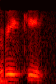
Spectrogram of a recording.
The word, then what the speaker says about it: Reiki: Am I pronouncing that right? Reiki? – Yes, you are Reiki.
